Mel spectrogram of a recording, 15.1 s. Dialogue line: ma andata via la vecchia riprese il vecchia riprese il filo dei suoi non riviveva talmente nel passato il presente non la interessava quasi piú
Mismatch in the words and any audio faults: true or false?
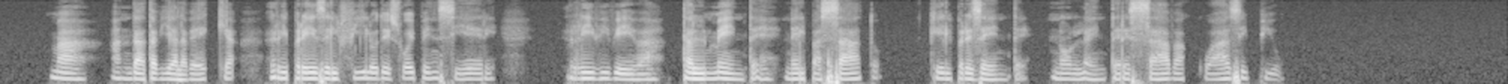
true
